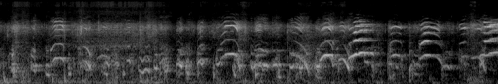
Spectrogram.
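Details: Several 21-day-old Border Collie puppies cry from hunger, a dense chorus of high, arching squeals and whines overlapping continuously.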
